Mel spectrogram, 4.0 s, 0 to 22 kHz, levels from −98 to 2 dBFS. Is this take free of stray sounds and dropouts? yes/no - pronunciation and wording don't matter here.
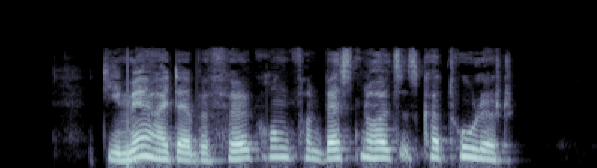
yes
